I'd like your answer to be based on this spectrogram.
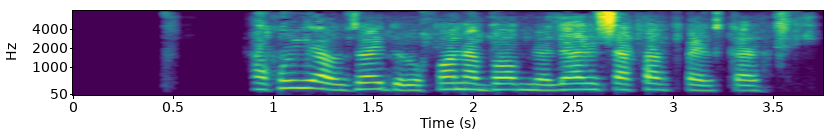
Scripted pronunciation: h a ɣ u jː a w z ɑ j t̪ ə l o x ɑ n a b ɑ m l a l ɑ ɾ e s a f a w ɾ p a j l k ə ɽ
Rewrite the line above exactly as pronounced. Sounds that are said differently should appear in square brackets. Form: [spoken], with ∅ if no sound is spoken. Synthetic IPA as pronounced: h a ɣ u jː a w z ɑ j [d̪] ə [ɾ] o x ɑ n a b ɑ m l a l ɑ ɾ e s a f a [∅] ɾ p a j l k ə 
